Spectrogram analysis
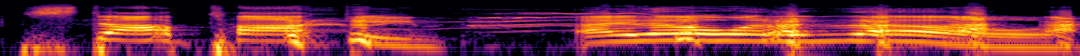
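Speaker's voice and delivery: loud, high pleading shout; mock panic. The boyfriend hamming up a plea to not hear her number, loud and high. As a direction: beg her to stop, hammed-up. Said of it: "I would be like".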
